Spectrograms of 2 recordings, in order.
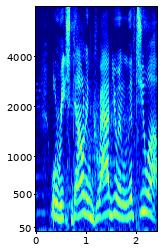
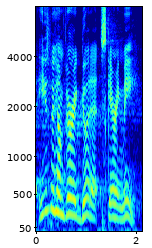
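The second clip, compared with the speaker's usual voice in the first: normal talking voice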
